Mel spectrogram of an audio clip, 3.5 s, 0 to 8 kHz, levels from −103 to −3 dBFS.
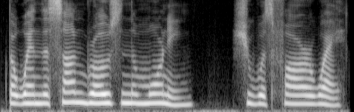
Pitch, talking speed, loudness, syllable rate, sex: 230 Hz, 205 wpm, -16 LUFS, 4.8 syllables/s, female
